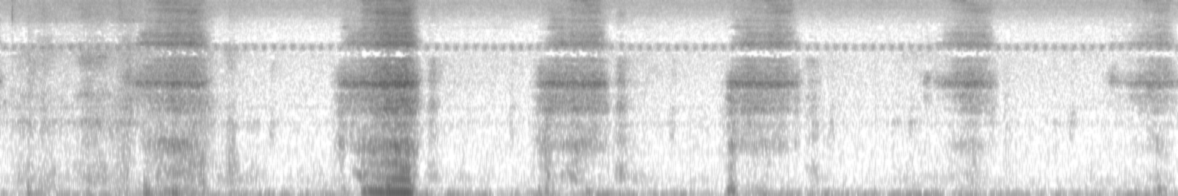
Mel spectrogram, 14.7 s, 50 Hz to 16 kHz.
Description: Disatu sisi Suara Dengkuran Level 3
